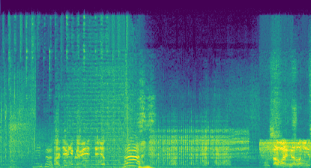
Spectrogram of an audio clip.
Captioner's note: russian radio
